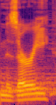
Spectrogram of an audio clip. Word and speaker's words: Missouri: know just who's right those who say Missouri or those who say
